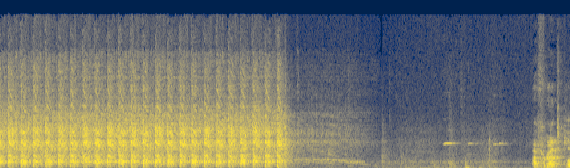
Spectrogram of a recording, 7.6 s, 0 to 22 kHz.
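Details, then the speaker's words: 1991 Eagle Talon after installing a new Deatschwerks fuel pump: even starter churn at about three beats a second for nearly four seconds, then it stops without firing while the fuel lines re-prime. "all right it'll take a minute it's going to crank for a minute because it has to get pressure back in the"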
